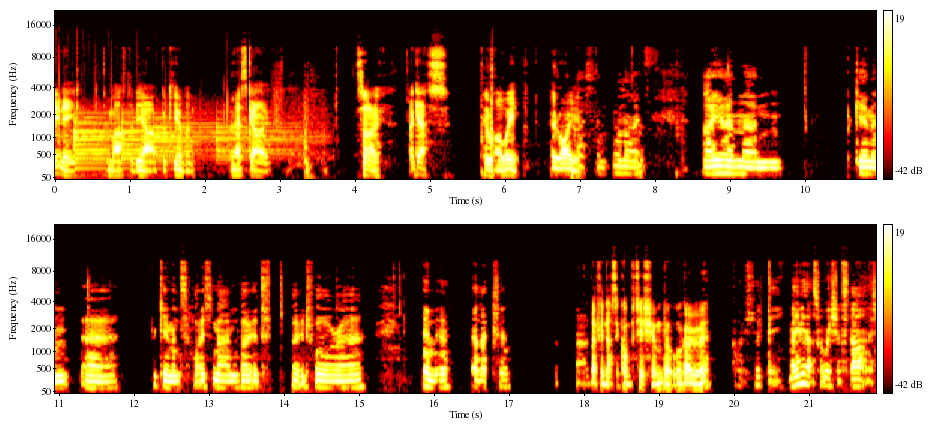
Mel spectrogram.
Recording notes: Barbershop Pilot Ramble. Testing a couple of locations for recording the pod results in some questionable audio quality. We would like to assure you that the first half of this recording is the worst audio you will listen to.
